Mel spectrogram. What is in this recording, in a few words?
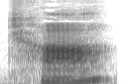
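"cha2", Chinese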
